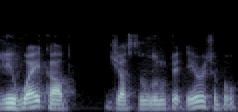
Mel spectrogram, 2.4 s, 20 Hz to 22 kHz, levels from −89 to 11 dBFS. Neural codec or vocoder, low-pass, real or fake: autoencoder, 22.05 kHz, a latent of 192 numbers a frame, VITS, trained on one speaker; 7.2 kHz; fake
